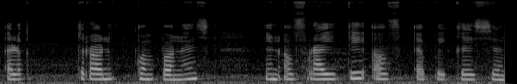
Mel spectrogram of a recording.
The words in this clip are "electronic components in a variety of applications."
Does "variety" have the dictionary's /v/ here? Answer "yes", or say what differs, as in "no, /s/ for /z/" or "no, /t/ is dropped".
no, /f/ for /v/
